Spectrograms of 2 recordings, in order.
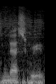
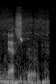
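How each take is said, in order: First: The name ends with an 'ee' sound. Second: The name ends with an 'er' sound. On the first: The speaker calls it wrong. "whose name I had been mispronouncing for a very long time as Neskri" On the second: The speaker calls it right. "I think it's actually Nesker"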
